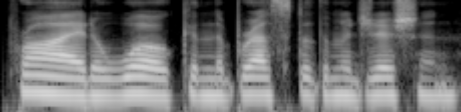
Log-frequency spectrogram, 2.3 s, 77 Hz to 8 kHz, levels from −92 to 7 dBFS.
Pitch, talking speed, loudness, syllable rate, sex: 160 Hz, 210 wpm, -17 LUFS, 5.7 syllables/s, female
